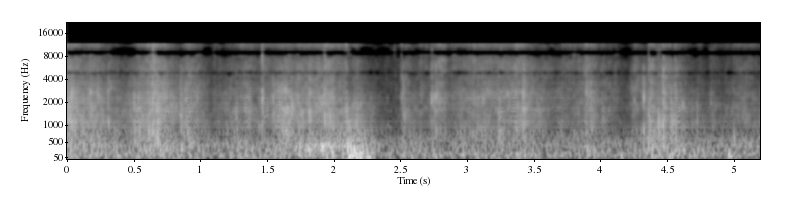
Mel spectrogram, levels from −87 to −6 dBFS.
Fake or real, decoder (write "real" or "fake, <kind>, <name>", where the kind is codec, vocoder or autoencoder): fake, vocoder, Vocos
